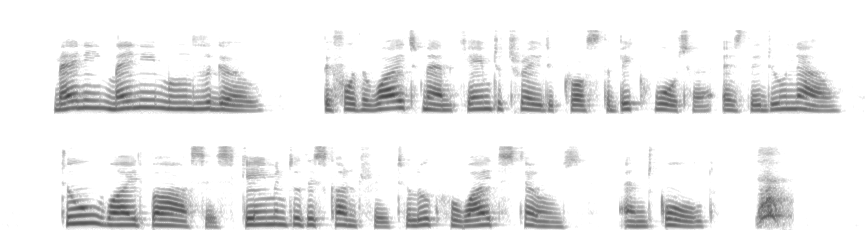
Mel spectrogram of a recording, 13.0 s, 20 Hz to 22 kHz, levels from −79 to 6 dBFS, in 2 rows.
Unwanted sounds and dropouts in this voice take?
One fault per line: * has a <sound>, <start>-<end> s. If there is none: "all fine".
* has a bark, 12.1-12.4 s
